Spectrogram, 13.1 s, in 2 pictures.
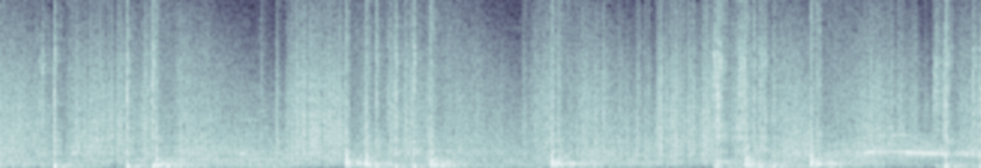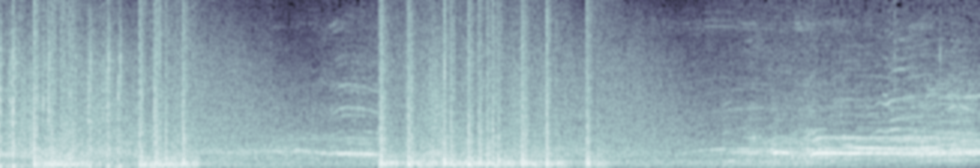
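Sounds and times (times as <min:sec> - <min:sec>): firework shells bursting: 0:00.0 - 0:08.3
fireworks crackling: 0:00.0 - 0:11.4.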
